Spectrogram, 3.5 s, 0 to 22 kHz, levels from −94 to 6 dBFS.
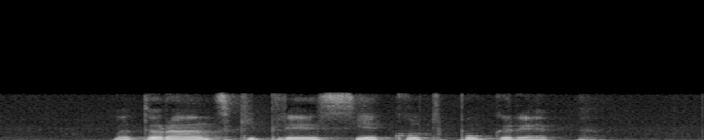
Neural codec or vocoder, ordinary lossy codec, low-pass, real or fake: codec, 16 kHz, 6 kbps, DAC; none; 7.2 kHz; fake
